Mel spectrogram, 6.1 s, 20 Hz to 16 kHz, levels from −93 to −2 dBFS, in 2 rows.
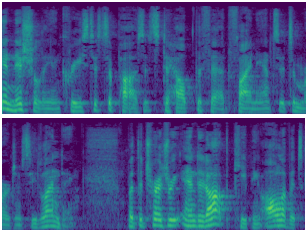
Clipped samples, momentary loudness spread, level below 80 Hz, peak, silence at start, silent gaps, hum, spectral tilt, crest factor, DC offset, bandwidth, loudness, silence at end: under 0.1%; 12 LU; -72 dBFS; -12 dBFS; 0 s; none; none; -3 dB/octave; 22 dB; under 0.1%; 14 kHz; -33 LUFS; 0.05 s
